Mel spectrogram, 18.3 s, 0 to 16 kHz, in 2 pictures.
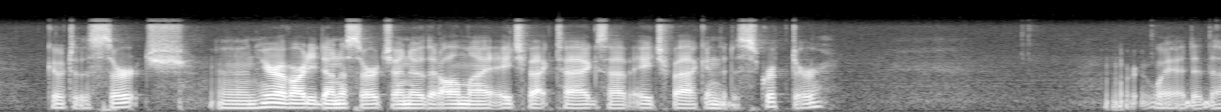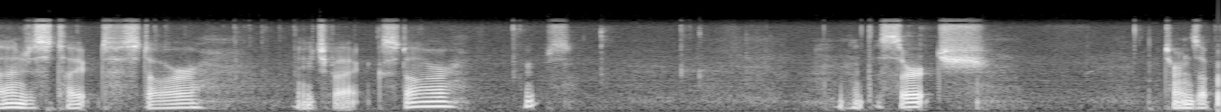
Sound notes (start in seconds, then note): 11.3 hvac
